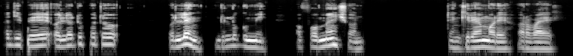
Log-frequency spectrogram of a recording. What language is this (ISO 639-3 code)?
mas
